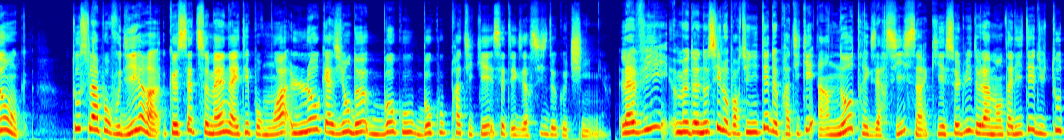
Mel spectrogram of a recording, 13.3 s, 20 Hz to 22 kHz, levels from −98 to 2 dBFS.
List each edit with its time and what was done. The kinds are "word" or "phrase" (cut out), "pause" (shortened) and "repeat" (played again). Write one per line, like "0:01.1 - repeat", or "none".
0:07.6 - pause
